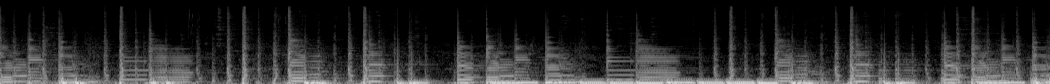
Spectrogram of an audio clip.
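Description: Acoustic guitar played with picked, ringing notes. A deep, steady bass line sounds under it from about halfway.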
